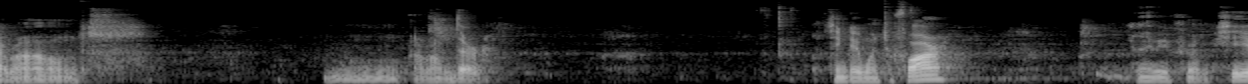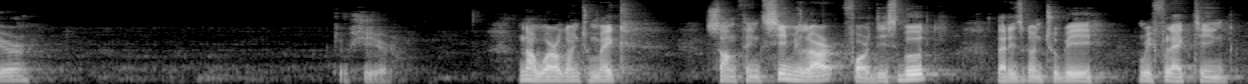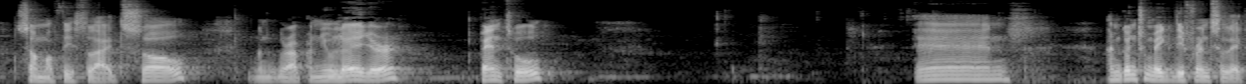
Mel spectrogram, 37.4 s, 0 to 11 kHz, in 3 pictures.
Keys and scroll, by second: 7.7 super+z, 17.2 space, 21.4 space, 25.5 space, 32.1 space.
